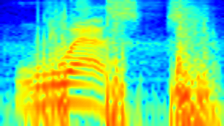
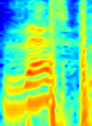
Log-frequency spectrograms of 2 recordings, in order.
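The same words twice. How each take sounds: First: It starts with a rounded W sound. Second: It starts with a V sound. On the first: The speaker calls it right. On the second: The speaker calls it wrong.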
